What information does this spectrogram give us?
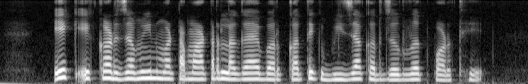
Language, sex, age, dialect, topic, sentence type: Chhattisgarhi, female, 25-30, Northern/Bhandar, agriculture, question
